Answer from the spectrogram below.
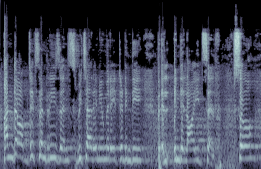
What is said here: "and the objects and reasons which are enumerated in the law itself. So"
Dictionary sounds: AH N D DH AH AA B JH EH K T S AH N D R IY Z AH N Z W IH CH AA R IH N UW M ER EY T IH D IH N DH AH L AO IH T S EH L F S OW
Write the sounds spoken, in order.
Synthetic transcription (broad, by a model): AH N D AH AA B JH EH K T S AH N D R IY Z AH N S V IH CH AA R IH N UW M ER EY T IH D IH N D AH L AO IH T S EH L F S OW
